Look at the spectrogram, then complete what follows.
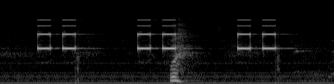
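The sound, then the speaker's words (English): An alarm clock beeps in quick pairs, beep-beep, repeating three times at a steady one-second rhythm. The tones are clear and bright, with a brief soft thud between the first two pairs. “It was just a dream, right? The alarm goes off. We wake up, and then we want to go to work, and we're angry, right?”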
